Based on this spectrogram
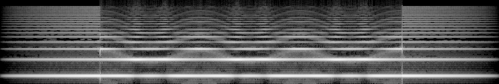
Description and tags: HAMOUDA Sirine 2014 2015 Hooter
In first, go to Generate menu and select Sound :
→ Wavefrom : Square
→ Frequency (Hz) : 400
→ Amplitude (0 to 1) : 0.8
→ Duration : 5 sec
Then in the same menu, select in the track 1sec from the beginning and go to Effect menu and choose Fade In.
Repeat the same operation for the last second in the track but with Fade Out effect.
Always in Effect menu and choose « Wahwah » :
→ LFO Frequency (Hz): 1
→ LFO Start Phase (deg) : 0
→ Depth (%) : 18
→ Resonance : 7.2
→ Wah Frequency Offset (%) : 50
Typologie (Cf. Pierre Schaeffer) :
X (Continu complexe) + V ( continu Varié)
Morphologie (Cf. Pierre Schaeffer) :
1- Masse: - Son "cannelé"
2- Timbre harmonique: moyennement brillant
3- Grain: le son est 'lisse"
4- Allure: une partie du son seulement comporte un vibrato
5- Dynamique : attaque continue
6- Profil mélodique: variations serpentines couplées avec un scalaire "doux"
7- Profil de masse : 1 strat de son glissante avec une légère séparation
